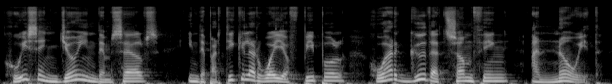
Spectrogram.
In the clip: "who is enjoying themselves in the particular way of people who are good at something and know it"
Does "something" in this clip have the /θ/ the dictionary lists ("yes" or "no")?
yes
